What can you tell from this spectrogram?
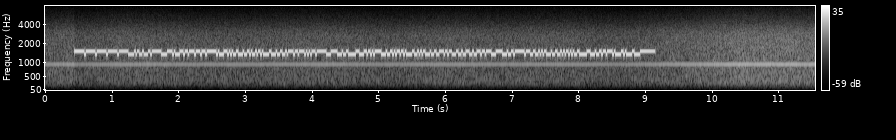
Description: RTTY (45.45 baud, 170 Hz shift), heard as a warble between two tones, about 1430 Hz centre, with a steady whistle near 950 Hz. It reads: OZ1ZS DE G6M TNX FER CALL. UR RST 339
